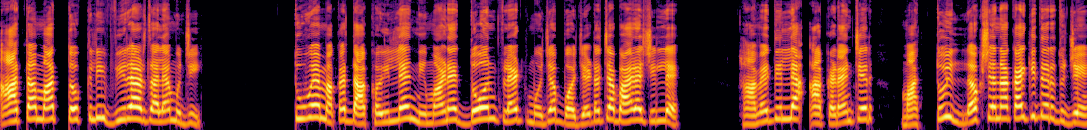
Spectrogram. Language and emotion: Goan Konkani, angry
